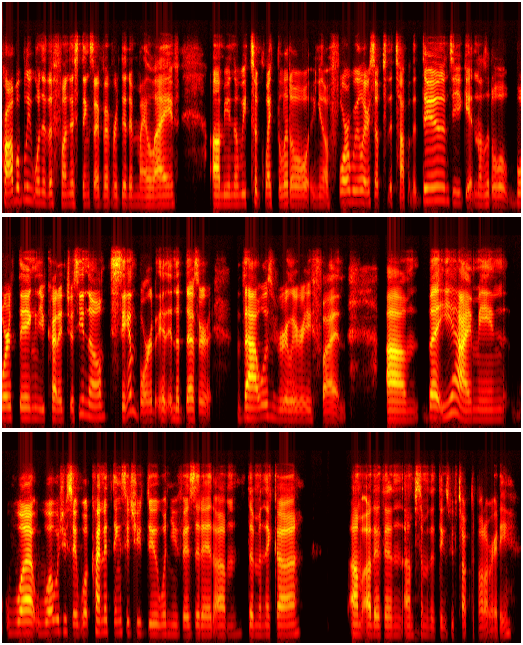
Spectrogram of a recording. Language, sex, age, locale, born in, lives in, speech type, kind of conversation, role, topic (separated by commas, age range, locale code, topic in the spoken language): English, female, 30-34, en-US, United States, United States, conversation, unstructured, none, What is a travel memory you often revisit in your mind?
